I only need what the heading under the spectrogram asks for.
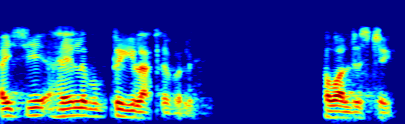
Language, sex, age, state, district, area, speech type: Manipuri, male, 30-45, Manipur, Thoubal, rural, conversation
